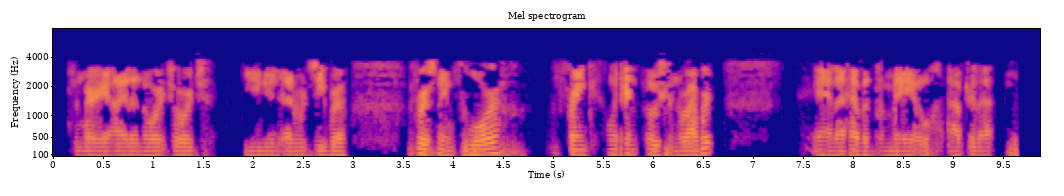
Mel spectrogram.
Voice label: Sheriffs Office, scanner

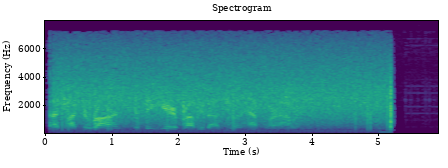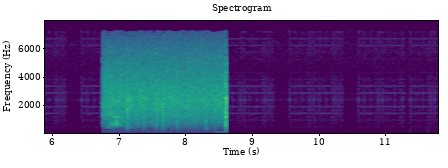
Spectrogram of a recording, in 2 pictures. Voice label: Medevac, scanner; PHIAIREVACHelRad

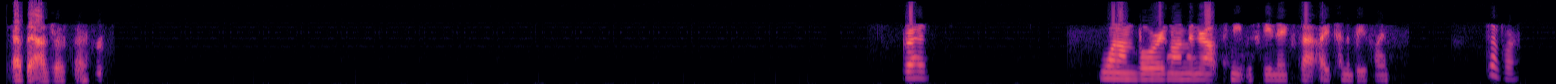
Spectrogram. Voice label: Sheriff, scanner audio; SoutheastCenMesa; Sheriff-EastCnty; MCSO - EAST

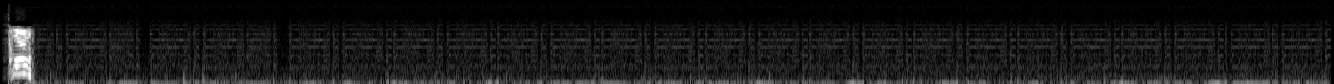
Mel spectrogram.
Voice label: Police, scanner; H-Scottsdale; ScottsdalePolice

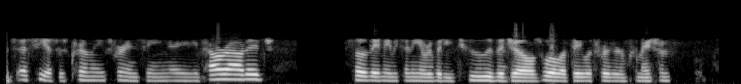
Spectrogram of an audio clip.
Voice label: Phoenix PD, scanner audio

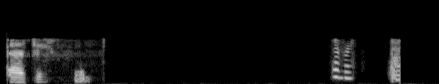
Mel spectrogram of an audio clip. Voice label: Tempe Police, scanner audio; SimulcastF-Tempe

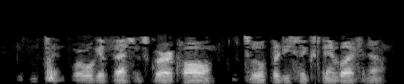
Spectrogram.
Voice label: PD Dispatch

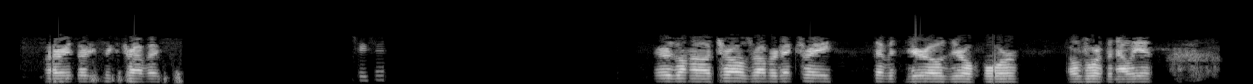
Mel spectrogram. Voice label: Dispatch, scanner; Superstition; Mesa PD; TOPAZ Regional Wireless Cooperative (TRWC); Mesa Simulcast

